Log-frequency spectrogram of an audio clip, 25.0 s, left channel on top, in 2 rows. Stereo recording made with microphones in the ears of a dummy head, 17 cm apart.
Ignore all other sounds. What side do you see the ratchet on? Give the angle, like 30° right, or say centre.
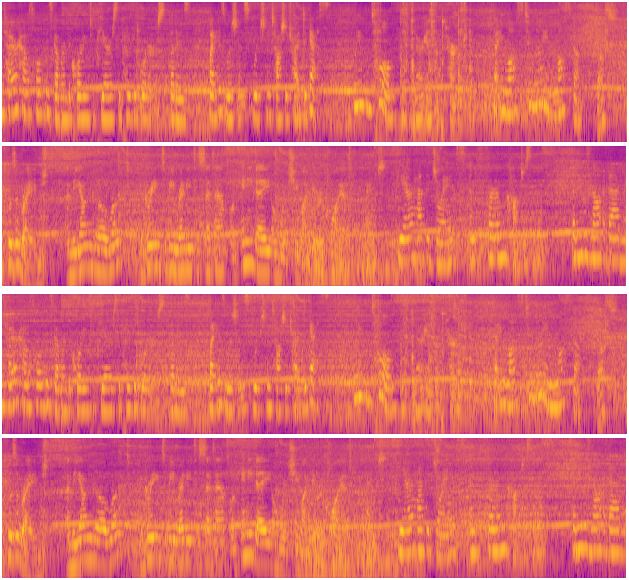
40° left.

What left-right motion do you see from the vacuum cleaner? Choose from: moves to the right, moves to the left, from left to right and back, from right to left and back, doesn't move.
from right to left and back.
